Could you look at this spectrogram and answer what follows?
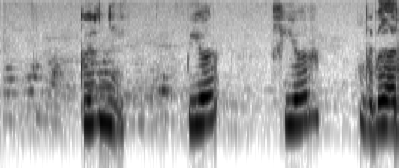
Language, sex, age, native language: Icelandic, female, 10, Icelandic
